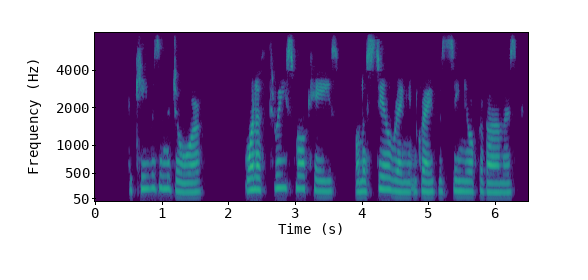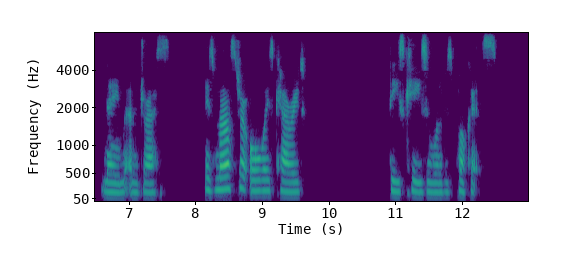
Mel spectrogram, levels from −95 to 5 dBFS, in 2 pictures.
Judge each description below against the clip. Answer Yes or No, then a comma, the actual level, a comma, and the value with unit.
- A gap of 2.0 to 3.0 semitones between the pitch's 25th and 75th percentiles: No, average, 3.6 semitones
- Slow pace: No, average, 150 wpm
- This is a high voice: No, medium, 180 Hz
